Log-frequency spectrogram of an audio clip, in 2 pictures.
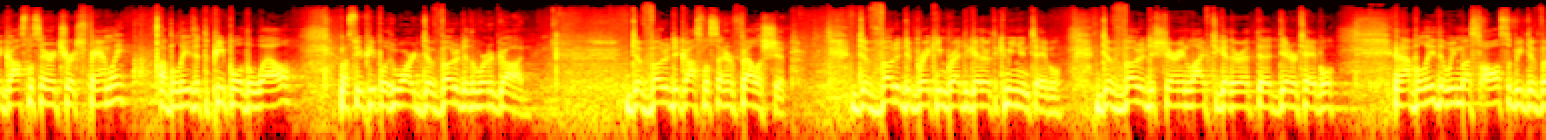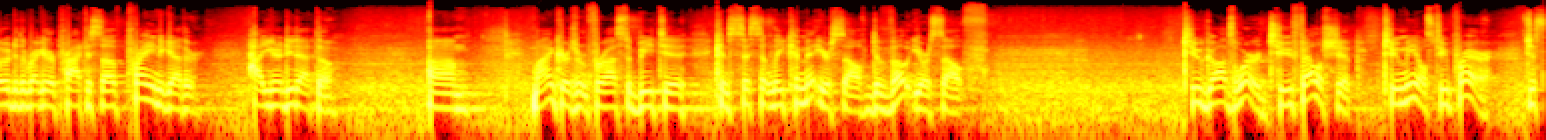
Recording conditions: large echoing room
